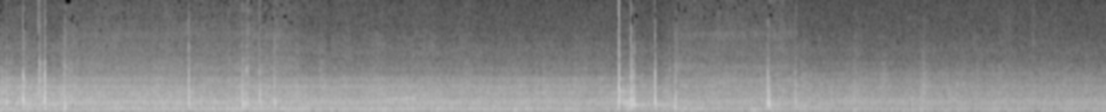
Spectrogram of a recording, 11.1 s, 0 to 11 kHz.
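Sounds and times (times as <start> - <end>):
train rumbling on tracks: 0.0 - 11.0.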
